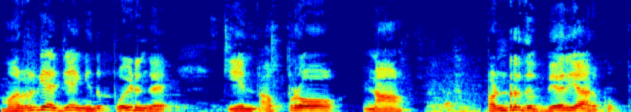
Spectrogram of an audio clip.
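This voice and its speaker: A woman's voice: medium pitch, measured pace, slight background noise, close to an everyday voice. A woman voicing an indignant middle-aged mother who sternly defends her daughter. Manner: stern, scolding.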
